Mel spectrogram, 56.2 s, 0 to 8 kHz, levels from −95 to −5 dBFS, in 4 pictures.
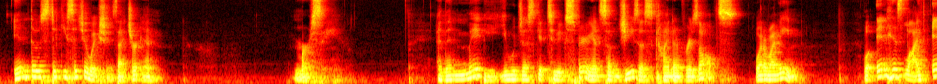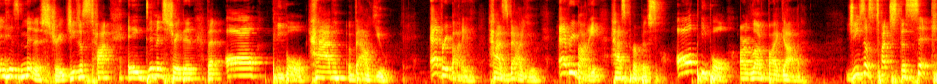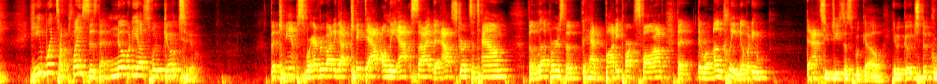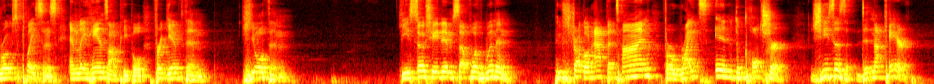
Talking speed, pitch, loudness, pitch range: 145 wpm, 145 Hz, -18 LUFS, 110-175 Hz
